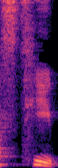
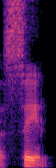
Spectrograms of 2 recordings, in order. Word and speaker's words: St.: So the st part uh it's actually short for saint. So yeah, St. Paul's Cathedral.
